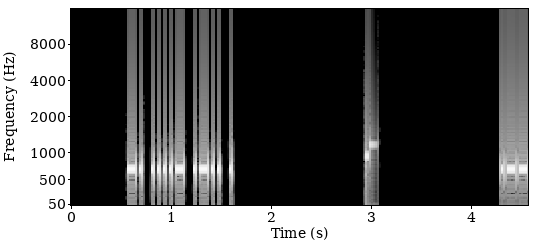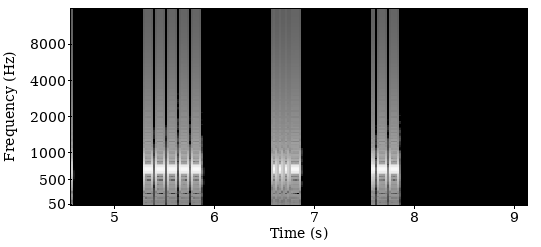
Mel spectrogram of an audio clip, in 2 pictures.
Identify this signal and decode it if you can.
Morse code, heard as a keyed tone, about 40 wpm, spaced as for 17 wpm, 700 Hz. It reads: N4LE W0VW
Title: USA Call Signs - 4 Characters - 8x Character Spacing - 40wpm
